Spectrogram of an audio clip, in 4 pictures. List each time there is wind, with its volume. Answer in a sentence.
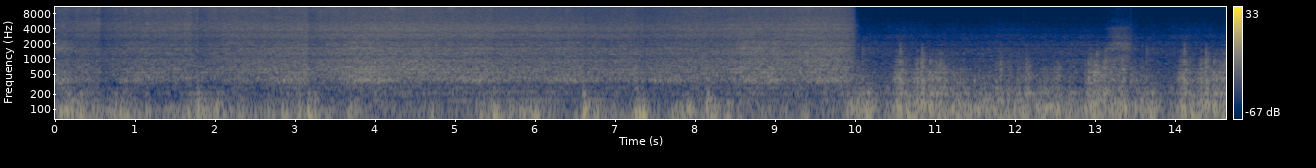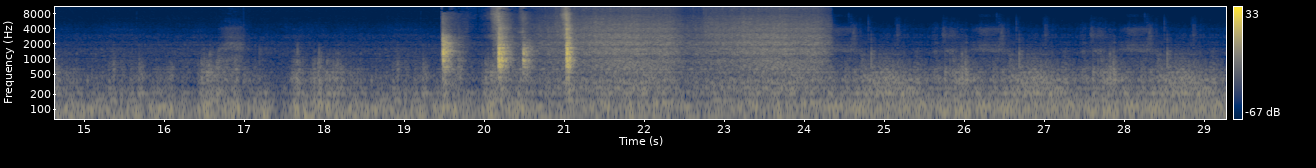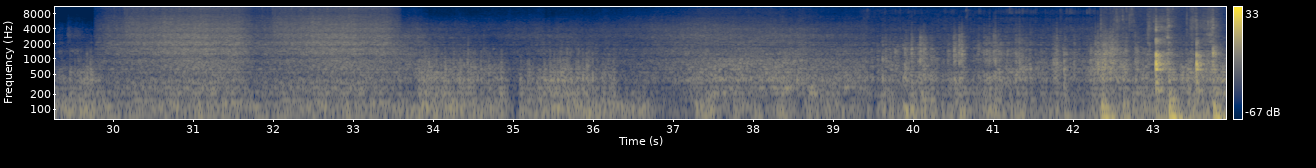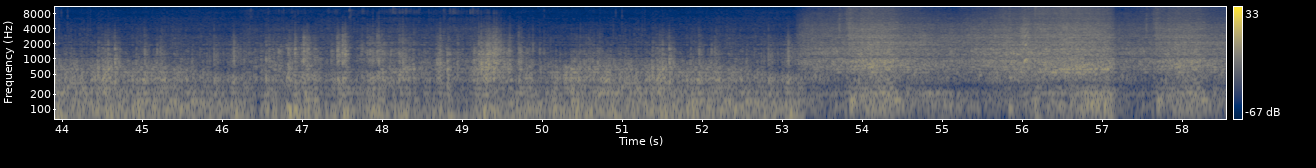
You can hear the wind from 0.0 to 58.5 s, getting louder.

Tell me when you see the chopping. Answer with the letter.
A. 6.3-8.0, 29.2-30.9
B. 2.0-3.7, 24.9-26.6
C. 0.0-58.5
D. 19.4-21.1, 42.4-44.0
D.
